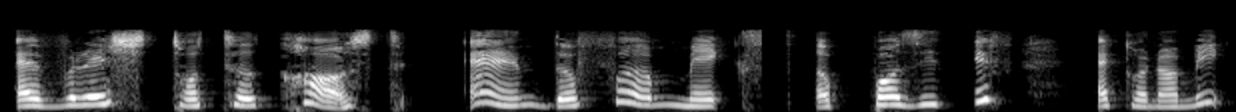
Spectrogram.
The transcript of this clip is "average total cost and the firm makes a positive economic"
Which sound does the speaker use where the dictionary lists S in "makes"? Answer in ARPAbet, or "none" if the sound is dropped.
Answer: S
